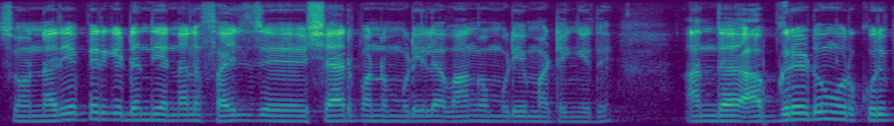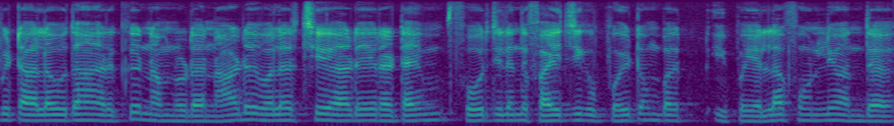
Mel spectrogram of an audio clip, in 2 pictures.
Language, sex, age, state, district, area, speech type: Tamil, male, 18-30, Tamil Nadu, Viluppuram, urban, spontaneous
